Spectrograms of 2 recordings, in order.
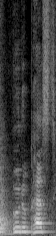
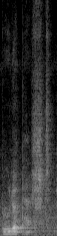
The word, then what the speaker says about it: Budapest: Beautiful Budapest here in Hungary.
